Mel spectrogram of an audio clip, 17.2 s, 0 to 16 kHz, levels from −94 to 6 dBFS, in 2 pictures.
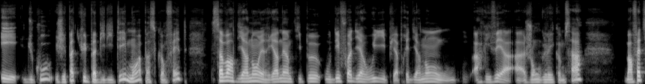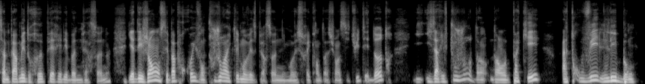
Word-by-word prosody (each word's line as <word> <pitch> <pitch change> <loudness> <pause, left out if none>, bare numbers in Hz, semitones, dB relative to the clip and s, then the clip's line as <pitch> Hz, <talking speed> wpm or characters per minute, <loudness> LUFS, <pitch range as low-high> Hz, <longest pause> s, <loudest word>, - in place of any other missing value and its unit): et 115 -5 +2
du 105 +1 -9
coup 220 +2 -2
j'ai 110 0 -3
pas - - +3
de - - -26
culpabilité 100 0 0
moi, - - +3
parce - - -6
qu'en - - -5
fait, - - -3 0.4
savoir 155 -1 +5
dire 125 0 +1
non 145 -1 +2
et - - +3
regarder 120 +5 0
un 125 - +1
petit 115 0 -12
peu 130 +1 -2
ou 110 - -7
des 135 +5 0
fois 130 - +1
dire 125 -4 -1
oui 130 +1 -4
et - - -9
puis - - -7
après 110 - -6
dire 105 0 -4
non, 125 +1 -1
ou 95 0 -7
ou 110 - -30
arriver 105 0 -2
à - - +1
à - - -2
jongler 105 0 -2
comme 95 -1 -6
ça, - - +3 0.6
ben 105 - +6
en - - +1
fait 180 -1 +6
ça 110 - +4
me - - +2
permet 130 +4 +5
de 115 - -5
repérer 115 +1 -1
les 105 - 0
bonnes 95 0 -3
personnes. 95 +5 -8 0.2
Il - - -7
y - - +9
a - - +1
des 125 - +7
gens, 155 +6 +7
on 170 - +5
sait - - -2
pas 140 - +5
pourquoi, 155 - -2
ils 155 - -3
vont 100 - -2
toujours 155 +6 0
avec 135 -3 0
les 125 - 0
mauvaises 105 -4 0
personnes, 85 +1 -7
les 85 - -6
mauvaises 85 +2 -6
fréquentations, 90 - -9
ainsi 95 - -12
de - - -31
suite. 155 +4 -7
Et - - -4
d'autres, 185 +3 0 0.3
ils 110 -2 -9
ils 125 0 +3
arrivent 120 0 +1
toujours 190 +3 -2
dans 100 -7 -6
dans 100 -1 +1
le 100 - +1
paquet 150 - +3 0.3
à 115 - +4
trouver 140 +8 +1
les 140 +4 +6
bons. 110 -3 +3
115 Hz, 295 wpm, -24 LUFS, 105-140 Hz, 0.6 s, y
